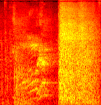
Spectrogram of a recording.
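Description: A heavy thud as two wrestlers hit the ring canvas together on a floating rear neckbreaker, about a second in, followed by loud crowd noise; voices can be heard before it.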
